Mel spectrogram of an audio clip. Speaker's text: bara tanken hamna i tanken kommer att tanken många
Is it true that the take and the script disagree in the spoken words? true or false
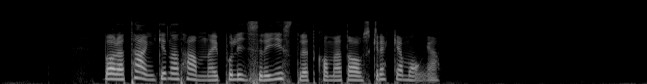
true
